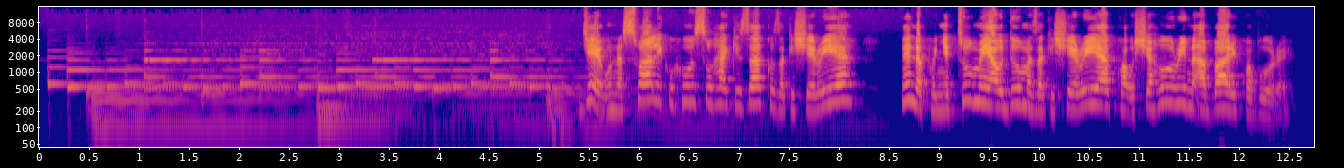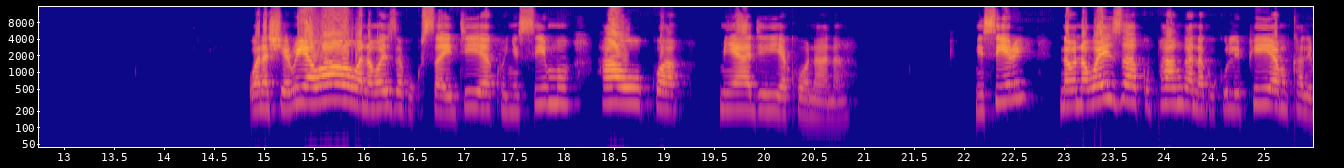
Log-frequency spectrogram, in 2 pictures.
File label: Swahili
